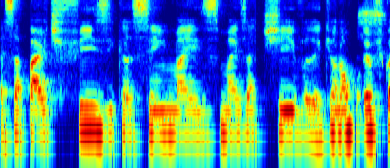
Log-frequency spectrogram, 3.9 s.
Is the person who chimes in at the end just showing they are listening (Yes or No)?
Yes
